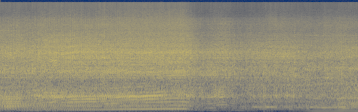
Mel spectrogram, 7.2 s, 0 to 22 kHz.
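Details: 1975 Johnson 25 HP outboard running after almost four seasons unused, taken to wide open throttle; it now idles better in gear. Buzzy high-rev run held steady for a few seconds, then revs drop off; still slightly uneven, cause not pinned down.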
